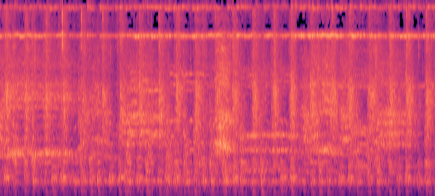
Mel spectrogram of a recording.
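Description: An Umbanda congregation sings a ponto together, accompanied by hand-clapping.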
